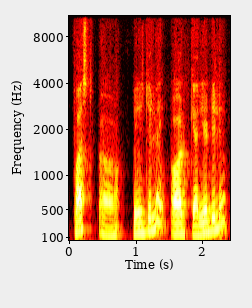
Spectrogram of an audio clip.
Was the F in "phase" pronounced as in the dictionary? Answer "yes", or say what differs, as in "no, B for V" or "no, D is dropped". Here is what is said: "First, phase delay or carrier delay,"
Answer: no, P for F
